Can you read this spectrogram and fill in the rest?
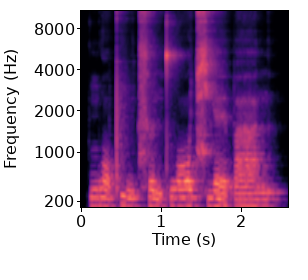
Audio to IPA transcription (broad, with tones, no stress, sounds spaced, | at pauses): n̪ w ɔ˥˨ pʰ i˥˨ ŋ t͡sʰ ə˥˨ n t̪ʰ w ɔ˦ t͡ɕʰ j ɛ˥˨ p a˦ n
